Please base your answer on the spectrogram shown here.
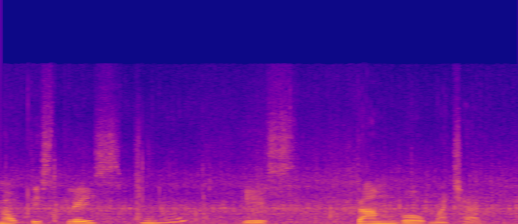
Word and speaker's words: Tambomachay: is Tambomachay. Tambomachay. But the real name is Tampu. Tambomachay. One more time, the Spanish they couldn't to pronounce correctly.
